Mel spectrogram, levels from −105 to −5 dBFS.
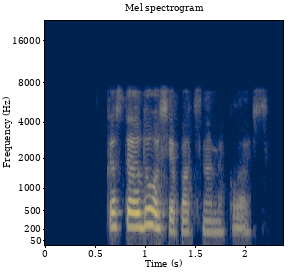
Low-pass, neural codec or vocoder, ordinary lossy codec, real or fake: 7.2 kHz; none; Opus, 16 kbps; real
